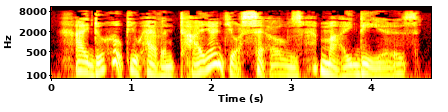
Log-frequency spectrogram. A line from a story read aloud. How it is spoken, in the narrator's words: said the old woman in a nasty, sneering voice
